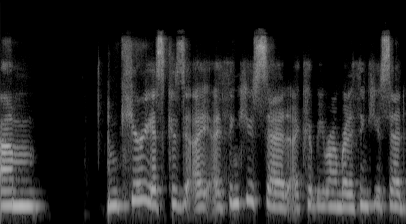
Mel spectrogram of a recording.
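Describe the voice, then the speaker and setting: Her voice is somewhat breathy, and this woman keeps her intonation fairly even. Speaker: podcast host. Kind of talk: podcast interview. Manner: soft, caring.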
